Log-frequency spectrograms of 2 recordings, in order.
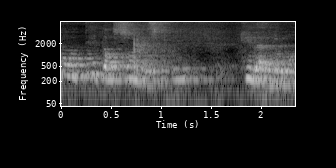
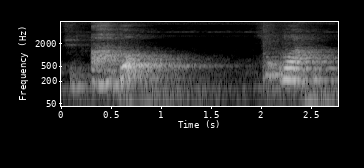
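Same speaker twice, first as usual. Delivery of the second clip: ordinary talk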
